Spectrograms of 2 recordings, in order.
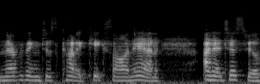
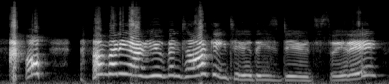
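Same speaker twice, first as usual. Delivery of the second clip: much higher and louder, through laughter; laughing tease; 11 semitones higher, 13 dB louder than usual. Real, not acted. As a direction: squeal the question while laughing. Laughing, teasing a viewer.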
